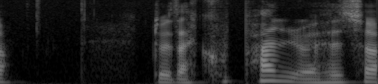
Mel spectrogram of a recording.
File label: "cwpan", Welsh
